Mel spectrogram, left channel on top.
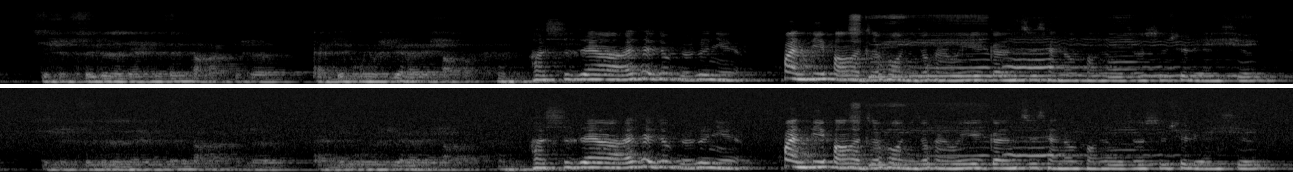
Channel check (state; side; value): noise; right; hiss, 17 dB below the sound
